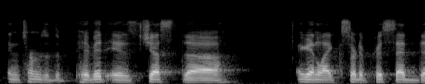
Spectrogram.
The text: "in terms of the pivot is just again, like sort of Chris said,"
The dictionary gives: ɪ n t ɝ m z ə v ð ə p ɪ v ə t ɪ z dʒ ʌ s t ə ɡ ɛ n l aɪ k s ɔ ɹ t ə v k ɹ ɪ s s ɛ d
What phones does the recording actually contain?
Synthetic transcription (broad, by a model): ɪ n t ɝ m z ə v ð ə p ɪ v ə t ɪ z dʒ ʌ s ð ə ɡ ɛ n l aɪ k s ɔ ɹ t ə v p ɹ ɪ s s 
